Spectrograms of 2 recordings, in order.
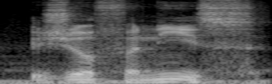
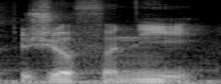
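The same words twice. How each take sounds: First: The final s sound is pronounced. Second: The final s sound is silent. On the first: The speaker calls it wrong. "even though it ends with an s, it's not je finis" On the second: The speaker calls it right. "you do not pronounce the last consonant"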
